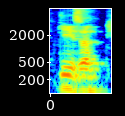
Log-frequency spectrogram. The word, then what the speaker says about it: Giza: a car wreck all right there you go Giza all right if anybody wants to go and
